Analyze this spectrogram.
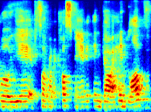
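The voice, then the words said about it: Put-on Australian accent. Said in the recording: “in their Aussie accent.”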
